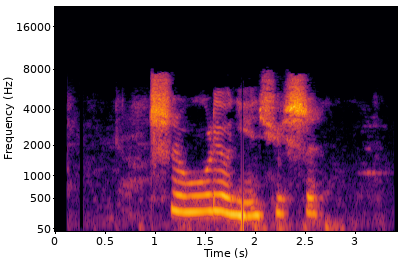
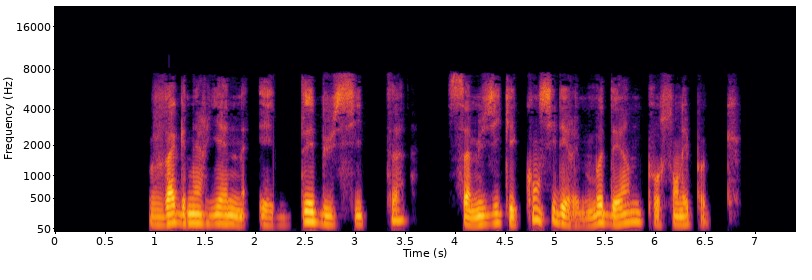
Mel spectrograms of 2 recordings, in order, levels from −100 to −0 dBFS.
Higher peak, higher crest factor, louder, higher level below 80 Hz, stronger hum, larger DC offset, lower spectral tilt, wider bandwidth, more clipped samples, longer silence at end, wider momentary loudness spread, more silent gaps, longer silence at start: second, -4 dBFS vs 0 dBFS; about the same, 18 dB vs 20 dB; about the same, -18 LUFS vs -20 LUFS; about the same, -50 dBFS vs -54 dBFS; neither; neither; second, -3.5 dB/octave vs -6.5 dB/octave; about the same, 8 kHz vs 7.8 kHz; neither; about the same, 0.65 s vs 0.6 s; second, 9 LU vs 12 LU; second, none vs 1.96-2.04 s, 2.42-2.46 s, 3.13-3.32 s, 3.64-3.94 s, 4.67-4.72 s, 6.57-6.73 s; about the same, 0.95 s vs 0.95 s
